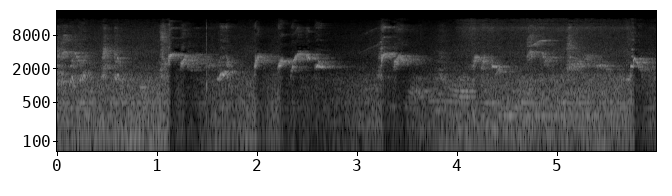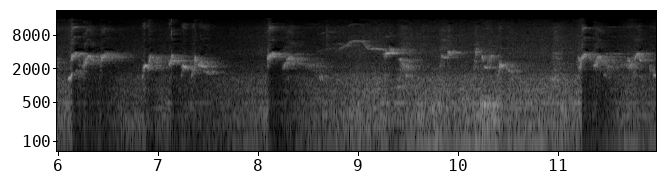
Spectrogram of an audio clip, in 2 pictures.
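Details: Red-whiskered bulbul singing in the 'xoè ôm cóng' style, with crest fanned while clinging to its cage: bright whistled phrases, rising and falling, repeated in bursts about every second or two over a low steady hum.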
